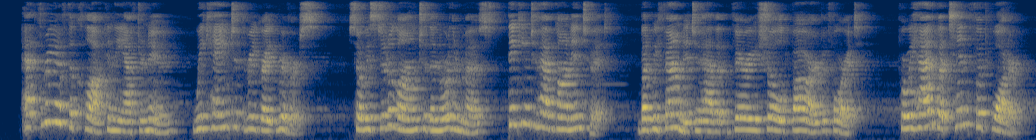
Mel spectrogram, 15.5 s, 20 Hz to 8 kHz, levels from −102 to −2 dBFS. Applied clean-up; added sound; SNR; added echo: none; none; none; reverberation time 0.6 s.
